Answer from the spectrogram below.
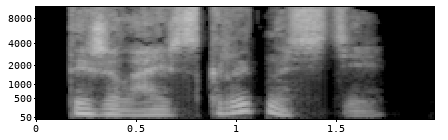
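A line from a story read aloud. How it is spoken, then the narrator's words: Whispering. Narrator (Russian): зашептала Телорест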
